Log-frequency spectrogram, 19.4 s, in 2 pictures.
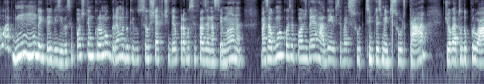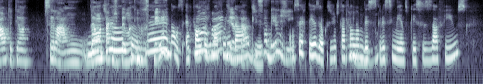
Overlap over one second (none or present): present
